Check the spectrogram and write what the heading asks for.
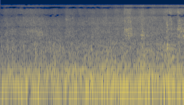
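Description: Steam locomotive passing close by, a steady heavy rumble with wind buffeting the microphone.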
